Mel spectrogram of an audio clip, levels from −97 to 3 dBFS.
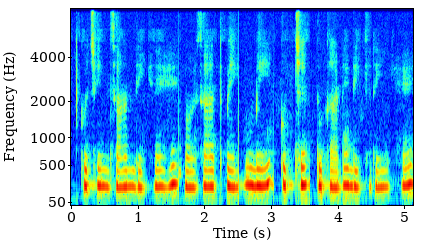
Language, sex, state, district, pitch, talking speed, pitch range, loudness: Hindi, female, Bihar, Madhepura, 215 Hz, 150 wpm, 210-225 Hz, -16 LUFS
